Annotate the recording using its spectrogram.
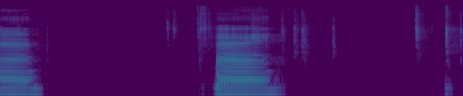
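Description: A few computer keyboard keystrokes, sparse light clicks as a word is typed, with one short spoken syllable about a second in.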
